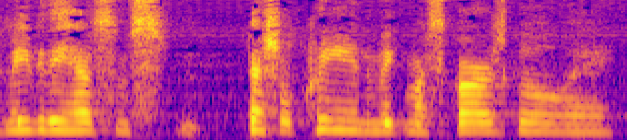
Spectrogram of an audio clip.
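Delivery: a hint of a hurting child saying she hates herself; daughter's voice.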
